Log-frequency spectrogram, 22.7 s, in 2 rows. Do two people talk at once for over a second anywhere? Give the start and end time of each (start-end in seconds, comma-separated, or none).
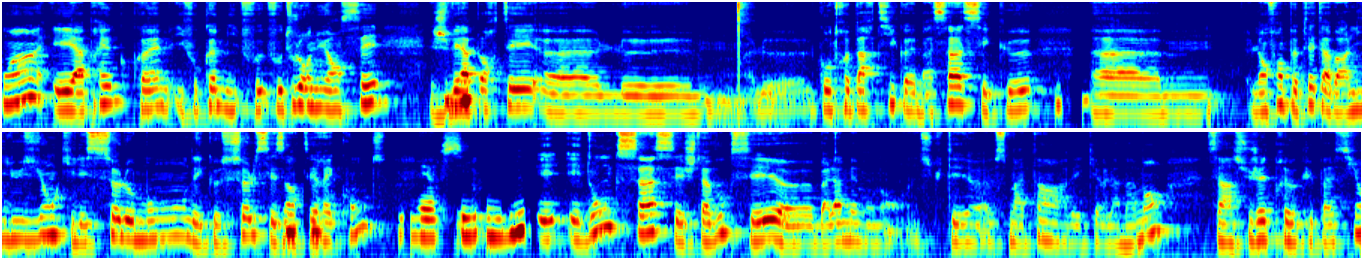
none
